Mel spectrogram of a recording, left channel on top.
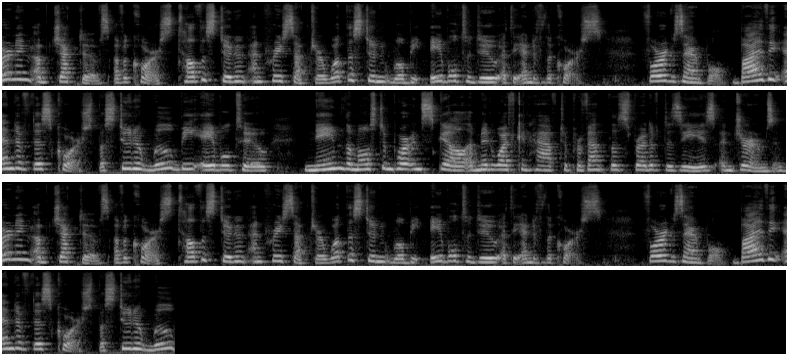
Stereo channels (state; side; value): drops out; right; at 9.6 s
